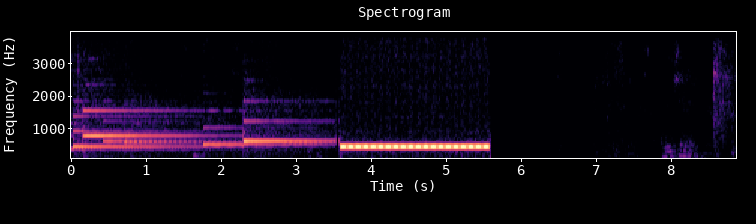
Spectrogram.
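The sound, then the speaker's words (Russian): Telephone line tones while a call is being transferred: a few steady, buzzy multi-pitch tones, then one louder single steady tone lasting about two seconds, then silence before a faint voice. “Но я пока вас переключаю”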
